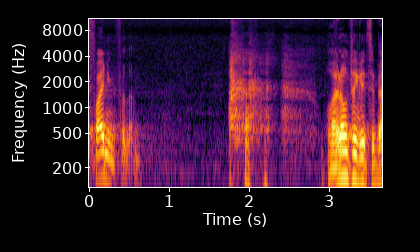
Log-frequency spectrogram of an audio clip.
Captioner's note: laugh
